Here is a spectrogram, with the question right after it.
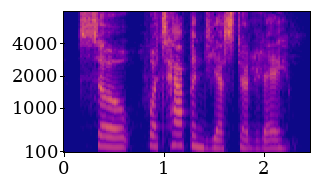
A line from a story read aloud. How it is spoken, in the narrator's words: he asks, keeping his voice level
